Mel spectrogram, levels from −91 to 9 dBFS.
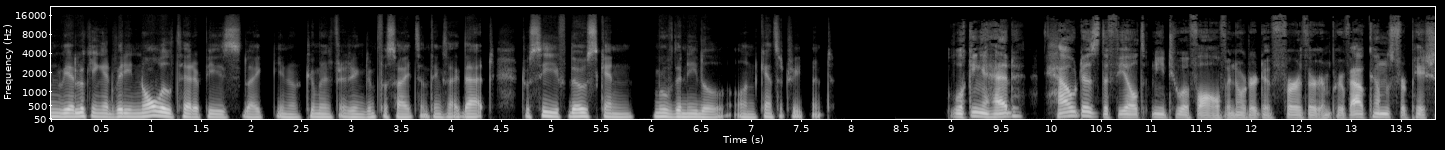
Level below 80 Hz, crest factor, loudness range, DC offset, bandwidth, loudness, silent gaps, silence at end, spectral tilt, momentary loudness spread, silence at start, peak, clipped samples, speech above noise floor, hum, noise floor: -48 dBFS; 18 dB; 4 LU; under 0.1%; 16 kHz; -19 LUFS; 7.94-8.45 s; 0 s; -7 dB/octave; 10 LU; 0 s; -2 dBFS; under 0.1%; 70 dB; none; -88 dBFS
